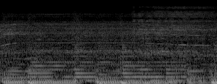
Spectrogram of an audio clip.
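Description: Cordless angle grinder with a cut-off disc cutting into scrap steel, a steady high grinding sound, under background music.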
